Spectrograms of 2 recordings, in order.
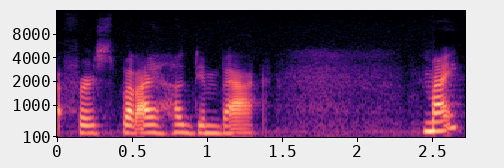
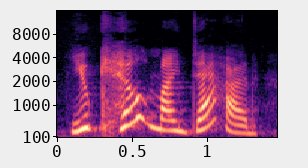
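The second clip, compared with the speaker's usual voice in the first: loud, higher accusing yell; 6 semitones higher, 5 dB louder than usual. A narrator's reading. Girl screaming at her father's killer, loud. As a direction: shout it at him in fury. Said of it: "I yelled".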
